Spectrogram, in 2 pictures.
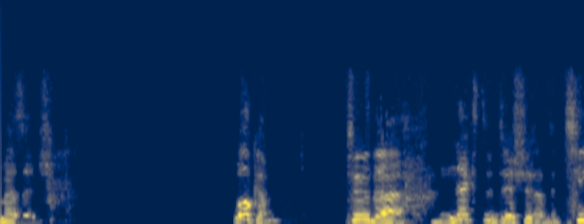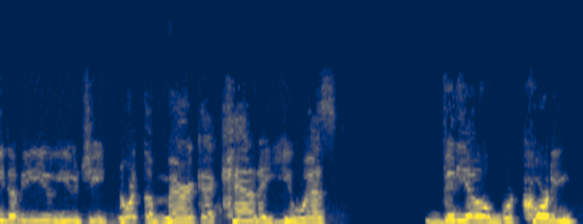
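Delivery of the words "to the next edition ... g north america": ordinary talk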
